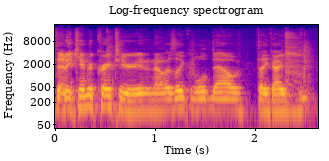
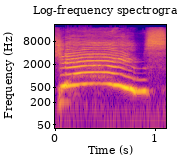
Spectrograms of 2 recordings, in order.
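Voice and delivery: higher-pitched put-on 1800s orphan boy voice; 4 dB louder than usual. Imitating Mia Goth in a movie: Mia Goth impression. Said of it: "sounds like an eighteen hundreds orphan boy".

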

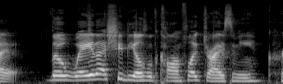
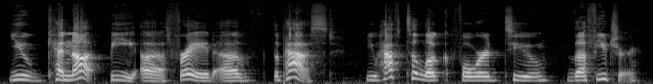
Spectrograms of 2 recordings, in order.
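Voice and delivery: put-on mechanical, machine-like robot voice. Describing a character whose AI programming glitches, quoting her in a robot voice. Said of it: "In her best kind of robot voice".

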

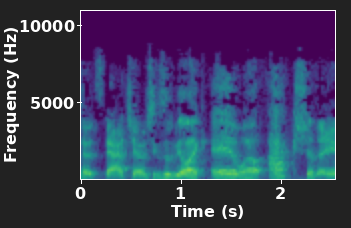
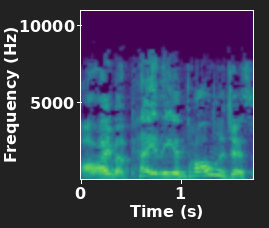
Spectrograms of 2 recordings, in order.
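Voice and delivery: slow, high-pitched put-on Australian accent; 5 semitones higher than usual. Imitating what a woman said about herself, in an Australian accent. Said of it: "that's australian".

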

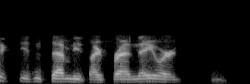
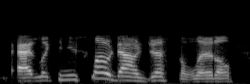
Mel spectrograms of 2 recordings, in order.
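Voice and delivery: ordinary talk

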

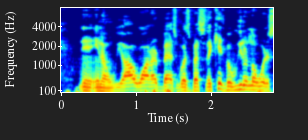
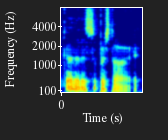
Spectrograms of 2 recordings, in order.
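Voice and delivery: put-on mutter under the breath, much lower, quieter, slower; 9 semitones lower, 6 dB quieter than usual. A parent retelling a woman's remark about her daughter, imitating a mutter under her breath. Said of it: "She said that like under her breath".

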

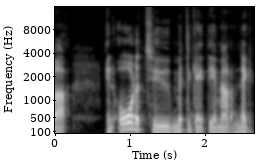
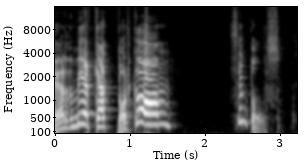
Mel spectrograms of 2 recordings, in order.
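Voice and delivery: high, slow shout with a swooping tune; 10 dB louder than usual. Quoting the advert's line, doing the voice: meerkats from the advert voice. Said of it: "I always end up sounding like the, um, fucking meerkats from the advert".

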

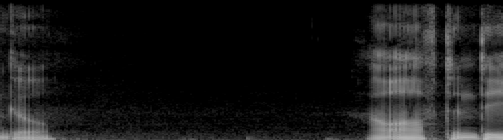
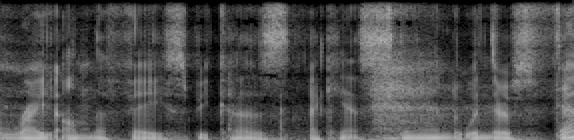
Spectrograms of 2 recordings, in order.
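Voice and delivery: plain

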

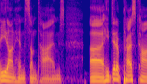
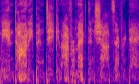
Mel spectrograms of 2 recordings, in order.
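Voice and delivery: put-on stage whisper under the breath. Doing an impression with another speaker, whispering in an impression. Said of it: "Our impression is just whispering".

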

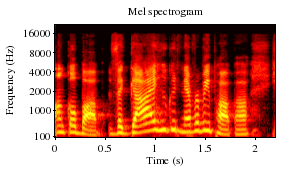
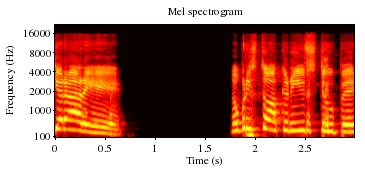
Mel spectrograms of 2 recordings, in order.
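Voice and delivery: put-on Italian-sounding accent, higher; 4 semitones higher than usual. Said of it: "I wanna use that accent with the enemy".

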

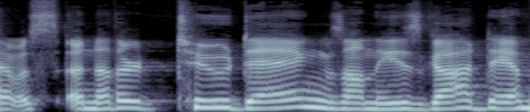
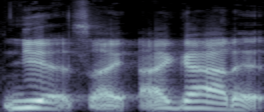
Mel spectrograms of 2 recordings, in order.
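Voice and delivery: very slow speech, cracking up laughing mid-line. Answering in character whether the deputy can draw it: laughing while talking. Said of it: "I'm crying".

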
